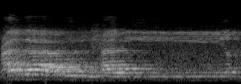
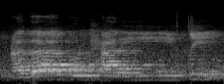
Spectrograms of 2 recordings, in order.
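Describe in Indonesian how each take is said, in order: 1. Kata terakhir berakhir jelas pada konsonan. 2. Kata terakhir berakhir dengan tambahan vokal i.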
